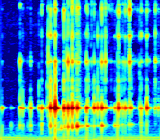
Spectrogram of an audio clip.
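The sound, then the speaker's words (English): Ice cubes clink against the sides of a glass of red wine in a quick, uneven flurry of small bright taps, fairly quiet, as if the glass is being swirled. No one speaks. “And yes, I put ice in my red wine.”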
